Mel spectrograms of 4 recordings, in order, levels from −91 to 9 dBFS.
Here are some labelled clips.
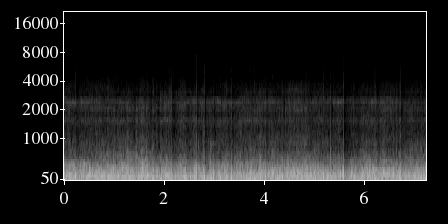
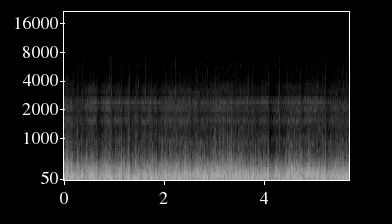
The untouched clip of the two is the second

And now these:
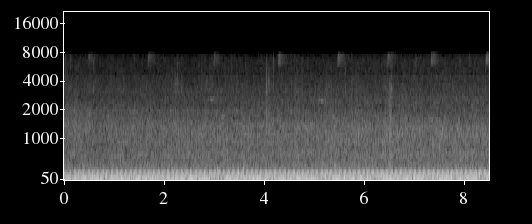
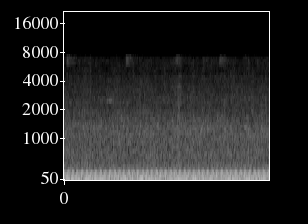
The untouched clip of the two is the first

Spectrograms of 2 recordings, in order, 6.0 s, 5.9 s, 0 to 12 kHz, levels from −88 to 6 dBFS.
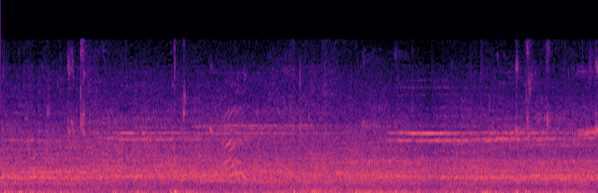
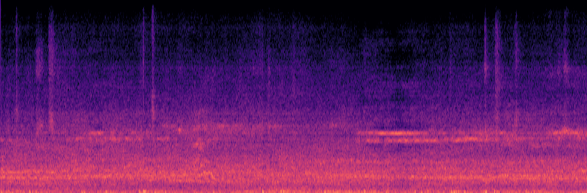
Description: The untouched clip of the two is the first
